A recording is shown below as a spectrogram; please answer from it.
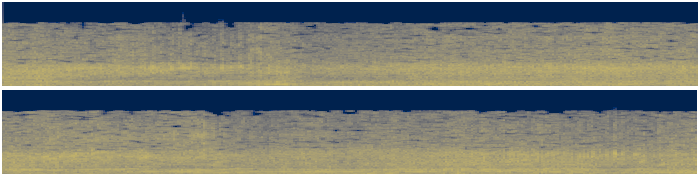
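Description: Car and motorcycle engines running hard as they circle the vertical wall of a well-of-death drum: a loud, steady drone whose pitch wavers a little.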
